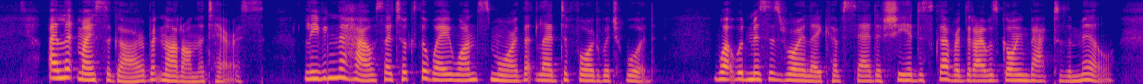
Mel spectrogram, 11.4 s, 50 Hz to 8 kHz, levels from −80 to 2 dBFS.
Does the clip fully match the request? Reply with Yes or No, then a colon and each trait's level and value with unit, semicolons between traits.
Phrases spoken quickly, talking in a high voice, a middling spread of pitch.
Yes: fast, 215 wpm; high, 195 Hz; average, 3.4 semitones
